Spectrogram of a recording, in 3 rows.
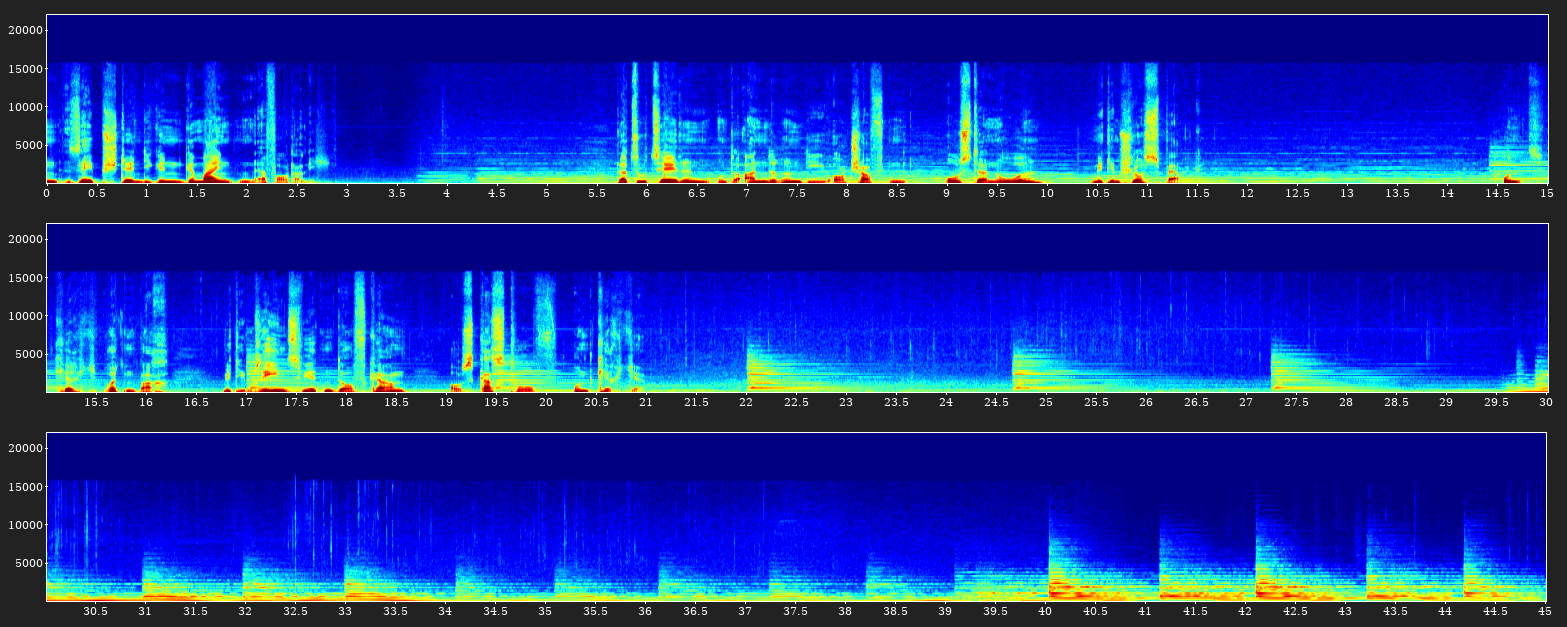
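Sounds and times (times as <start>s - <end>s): church bells pealing: 3.7s - 45.0s.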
